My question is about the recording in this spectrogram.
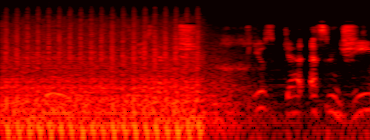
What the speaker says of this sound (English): Fuse got SMG by Cav herself.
